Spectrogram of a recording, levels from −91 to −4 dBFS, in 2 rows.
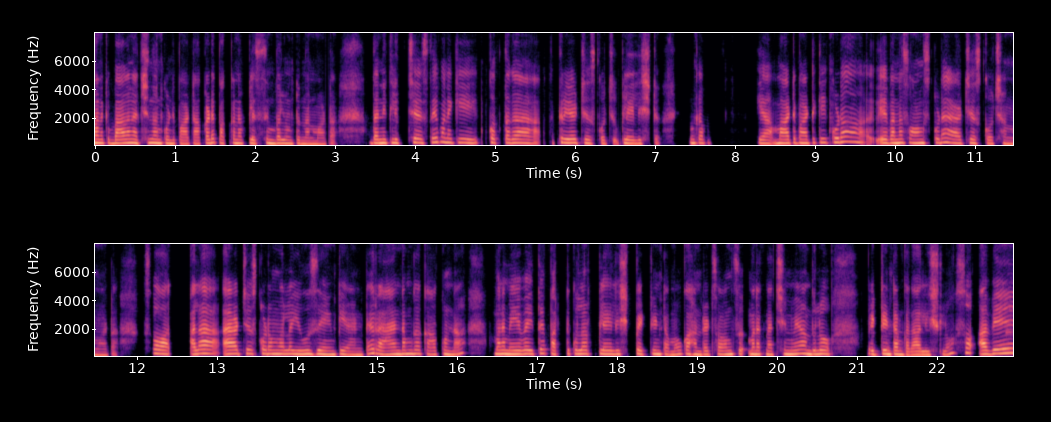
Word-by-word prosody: మనకి 255 -1 +3
బాగా 250 +2 +3
నచ్చిందనుకోండి 255 -2 +2
పాట 215 0 -3
అక్కడే 250 +4 +1
పక్కన 245 +1 -2
ప్లస్ 240 -3 -2
సింబల్ 240 -1 +2
ఉంటుందన్నమాట. 205 -3 -5 0.5
దాన్ని 255 0 +5
క్లిక్ 255 -2 -1
చేస్తే 275 0 +1
మనకి 280 -2 -1 0.4
కొత్తగా 265 -1 -1 0.5
క్రియేట్ 265 -2 +2
చేసుకోవచ్చు 220 -2 -5
ప్లే 245 -2 +2
లిస్ట్. 225 - -5 0.4
ఇంకా 255 0 -1 0.7
యాహ్! 235 -2 -1
మాటి 250 +2 +2
మాటికి 265 +3 0
కూడా 325 +3 +3 0.5
ఏమైనా 255 +1 +4
సాంగ్స్ 255 0 +1
కూడా 275 +2 -1
యాడ్ 240 -2 -2
చేసుకోవచ్చనమాట. 215 -4 -5 0.5
సో - - -10 0.5
అలా 275 +4 +5 0.3
యాడ్ 265 -1 +4
చేసుకోవడం 265 -1 -1
వల్ల 260 0 0
యూజ్ 255 0 +3
ఏంటి 240 +1 +1
అంటే 220 +4 -4
ర్యాండమ్‌గా 250 +2 +2
కాకుండా 240 +1 -1 0.5
మనమేవైతే 255 +1 +3
పర్టిక్యులర్ 260 +1 -1
ప్లే 260 -2 +2
లిస్ట్ 250 0 -1
పెట్టుంటామో 245 -2 0
ఒక 260 - 0
100 235 -1 -1
సాంగ్స్ 245 +1 +1 0.2
మనకు 245 0 +2
నచ్చినవి 250 +3 +1
అందులో 255 0 +3 0.6
పెట్టింటాం 245 0 +3
కదా 215 +1 -1
ఆ - - -1
లిస్టులో. 230 +3 -2
సో 340 - -1 0.2
అవే 275 +3 +3
250 Hz, 145 wpm, -24 LUFS, 235-260 Hz, 0.7 s, దాన్ని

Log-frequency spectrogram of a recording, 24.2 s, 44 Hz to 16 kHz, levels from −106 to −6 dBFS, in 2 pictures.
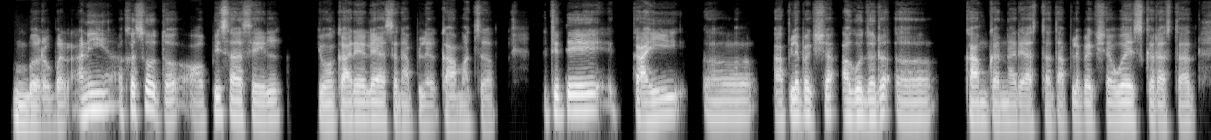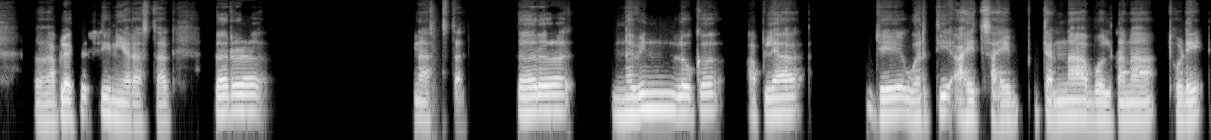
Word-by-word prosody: बरोबर 95 -1 -1
आणि 160 +5 +3 0.2
कसं 155 +2 +3
होतं 120 -7 +1 0.2
ऑफिस 130 +5 -2
असेल 115 -1 0 0.4
किंवा 105 -1 0
कार्यालय 110 +1 +3
असेल 105 0 0
आपलं 95 +1 -6
कामाचं 95 -1 -3 0.6
तिथे 150 +2 +3 0.2
काही 115 +5 +3 0.3
अ, - - -6 0.7
आपल्यापेक्षा 125 +2 +1 0.2
अगोदर 120 +2 +2
अ, 115 -3 -3 0.4
काम 105 0 +4
करणारे 105 -1 -2
असतात. 95 -1 -4
आपल्यापेक्षा 105 0 -3
वयस्कर 105 -1 +1
असतात. 100 +1 -3 0.6
अ, 105 - -2
आपल्यापेक्षा 120 +4 +1
सीनियर 115 -5 0
असतात. 100 +1 -3 0.5
तर 145 +1 +5 0.2
अ 150 - +1 1.6
नसतात. - - -5 0.6
तर 140 +1 +5 0.2
अ, - - -5 0.6
नवीन 155 +4 +5 0.2
लोक 145 0 +2 0.5
आपल्या 130 +3 +3 0.8
जे 130 +2 +4
वरती 120 +2 -1
आहेत 115 0 +1
साहेब, 105 +1 0 0.3
त्यांना 120 +1 +3
बोलताना 110 0 +2 0.2
थोडे 110 +3 +2
115 Hz, 105 wpm, -22 LUFS, 105-130 Hz, 1.6 s, तर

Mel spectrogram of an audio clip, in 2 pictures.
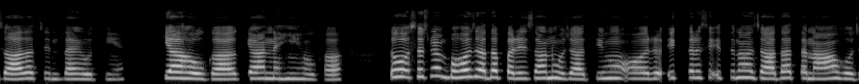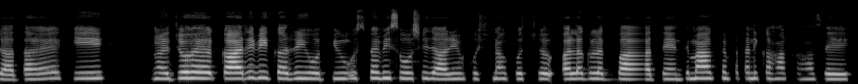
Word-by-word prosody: ज़्यादा 255 +1 +4
चिंताएँ 250 -2 -4
होती 240 0 -6
हैं, 240 - -16 0.4
क्या 295 -1 +7
होगा? 250 -3 +4
क्या 275 +2 +1
नहीं 260 -1 -2
होगा? 230 -1 -5 0.5
तो 345 0 +5
सच 360 +3 -1
में 385 -4 +1
बहुत 325 +2 +5
ज़्यादा 330 -2 +5
परेशान 290 +1 +1
हो 290 -3 +3
जाती 245 0 -2
हूँ 285 0 0
और 265 0 -3
एक 290 +3 -3
तरह 310 0 0
से - - -13
इतना 315 +1 -2
ज़्यादा 285 +1 +1
तनाव 270 +1 +1
हो 260 -1 +1
जाता 230 -1 -3
है 260 +4 -4
कि 275 +1 -4 0.5
मैं 260 -1 -1
जो 290 +4 +4
है 280 -1 +4
कार्य 270 +2 +7
भी 300 0 +2
कर 270 -1 -1
रही 275 +2 -1
होती 265 0 -3
हूँ, 270 0 -3
उसमें 285 0 -3
भी 290 - +1
सोचे 275 0 -4
जा 250 -2 +2
रही 255 +1 -3
हूँ 255 - -6
कुछ 260 +1 -12
ना 265 0 -3
कुछ, 255 +1 -7
अलग-अलग 255 0 -1
बातें 240 0 -1
दिमाग 280 +2 +2
में 280 - -3
पता 275 0 -12
नहीं 275 +1 -3
कहाँ-कहाँ 255 -2 -9
से 240 -1 -2
265 Hz, 190 wpm, -24 LUFS, 250-280 Hz, 0.5 s, क्या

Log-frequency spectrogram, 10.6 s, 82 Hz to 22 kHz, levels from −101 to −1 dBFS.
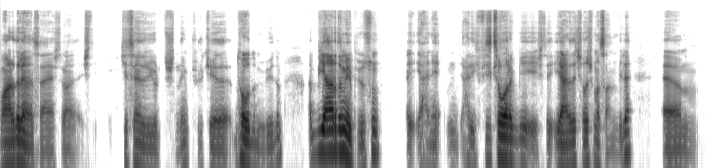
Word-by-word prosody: vardır 100 +2 +2
ya 90 - +3
mesela, 75 -2 -11
işte, - - -21
ben, - - -15
işte, - - -16 0.4
2 - - -15
senedir 95 -4 -8
yurt 85 -1 -14
dışındayım. 95 +2 -17
Türkiye'de, 85 -3 -10
doğdum 95 -8 0
büyüdüm. 105 +10 -14 0.4
Bir 135 +6 -6
yardım 145 0 +8
yapıyorsun, 110 +6 -1 0.4
e, - - -12
yani, 90 -1 -16
ııı, 95 -1 -23
hani 100 -3 -14
fiziksel 110 +4 -1
olarak 115 -3 +6
bir 110 -1 -7
işte - - -15
yerde 95 +1 -1
çalışmasan 95 -7 -9
bile, 140 0 -6 0.5
emm, 80 -2 -8
95 Hz, 160 wpm, -22 LUFS, 85-110 Hz, 0.5 s, yardım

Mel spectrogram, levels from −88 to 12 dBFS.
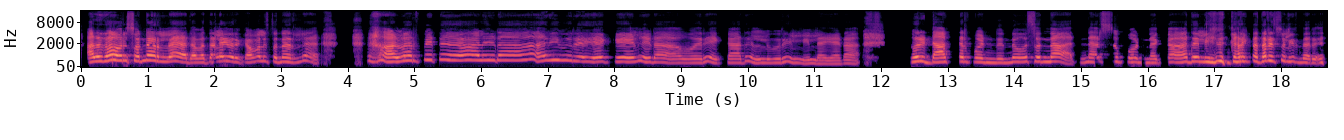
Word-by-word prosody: அதுதான் 300 +6 +7
அவர் 335 -1 +7
சொன்னார்ல, 300 -3 +4 0.3
நம்ம 225 +1 +1
தலைவரு 280 0 +2
கமலு 290 +6 -1
சொன்னார்ல, 255 +2 -2 1.3
"அல்வார் 315 +5 +3
பேட்ட 370 +1 -4 0.5
ஆளுடா 350 0 -1 0.6
அறிவுரைய 325 -6 -3 0.3
கேளுடா, 260 -2 0 0.5
ஒரே 240 +5 -5 0.2
காதல் 215 +1 -5 0.2
ஊரில் 220 0 -7 0.2
இல்லையடா. 170 0 -7 1.0
ஒரு 290 +1 +7 0.2
டாக்டர் 255 +2 +2
பொண்ணு 225 -4 -3 0.2
நோ 260 0 -1 0.3
சொன்னா, 275 +1 +2 0.5
நர்சு 255 +1 -5 0.2
பொண்ண 230 -3 -6 0.3
காதலின்னு." 260 +2 +2 0.2
கரெக்ட்டா 280 +1 +3
தானே 315 +1 +6
சொல்லியிருந்தாரு. 235 -8 -4
265 Hz, 85 wpm, -23 LUFS, 240-300 Hz, 1.3 s, அதுதான்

